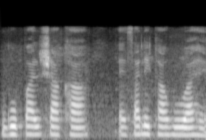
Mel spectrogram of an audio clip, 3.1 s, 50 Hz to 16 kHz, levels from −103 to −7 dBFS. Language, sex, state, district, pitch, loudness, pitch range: Hindi, female, Maharashtra, Gondia, 200 Hz, -18 LUFS, 195-205 Hz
